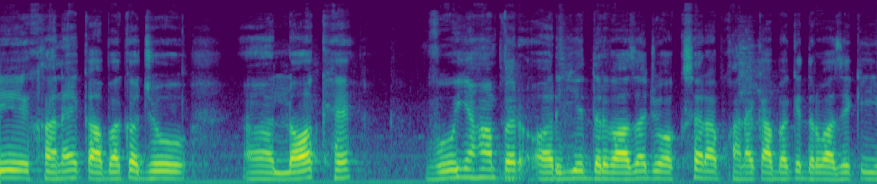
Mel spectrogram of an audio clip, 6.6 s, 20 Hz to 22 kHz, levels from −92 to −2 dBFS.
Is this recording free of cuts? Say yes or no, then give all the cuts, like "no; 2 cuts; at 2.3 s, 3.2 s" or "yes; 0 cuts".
yes; 0 cuts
